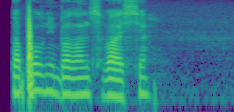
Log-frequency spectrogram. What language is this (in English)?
Russian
